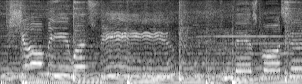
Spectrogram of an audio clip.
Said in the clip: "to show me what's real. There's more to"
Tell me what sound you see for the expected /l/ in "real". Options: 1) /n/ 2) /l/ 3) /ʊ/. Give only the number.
1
